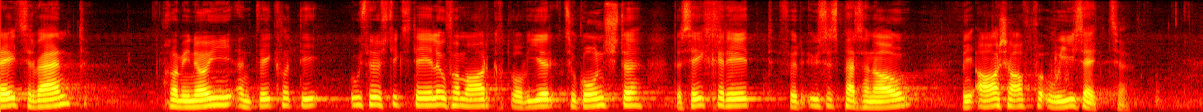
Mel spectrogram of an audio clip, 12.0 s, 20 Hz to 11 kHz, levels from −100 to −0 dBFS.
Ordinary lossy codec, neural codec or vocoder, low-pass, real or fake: none; none; none; real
